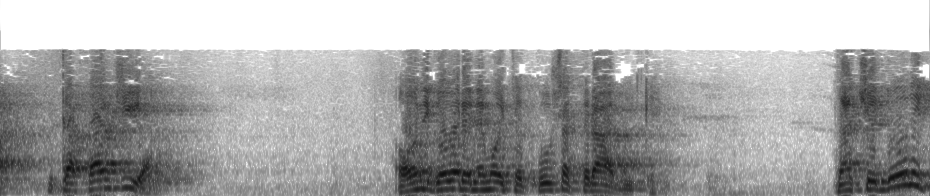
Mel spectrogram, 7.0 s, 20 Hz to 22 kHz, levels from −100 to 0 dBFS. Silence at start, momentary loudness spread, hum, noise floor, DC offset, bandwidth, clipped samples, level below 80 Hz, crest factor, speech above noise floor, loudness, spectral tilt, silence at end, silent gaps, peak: 0 s; 18 LU; none; -51 dBFS; under 0.1%; 8 kHz; under 0.1%; -46 dBFS; 14 dB; 39 dB; -13 LUFS; -5 dB/octave; 0 s; none; -2 dBFS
